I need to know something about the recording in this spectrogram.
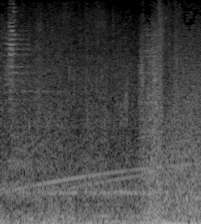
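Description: A blade swooshes through the air.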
